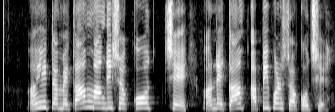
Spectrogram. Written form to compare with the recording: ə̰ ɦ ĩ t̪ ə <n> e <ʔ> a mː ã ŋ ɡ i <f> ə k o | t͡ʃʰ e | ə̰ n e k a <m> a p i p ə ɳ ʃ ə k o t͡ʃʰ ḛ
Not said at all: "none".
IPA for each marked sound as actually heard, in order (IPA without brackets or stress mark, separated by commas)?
m, k, ʃ, m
